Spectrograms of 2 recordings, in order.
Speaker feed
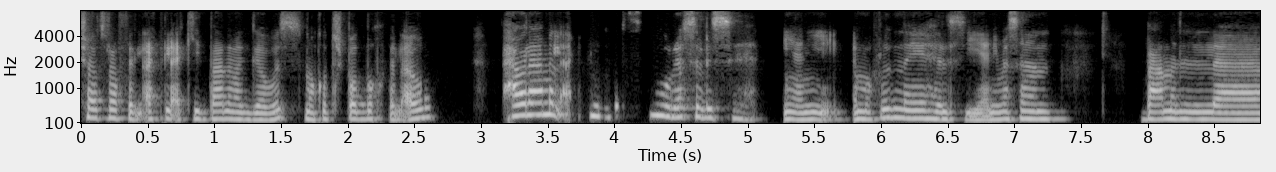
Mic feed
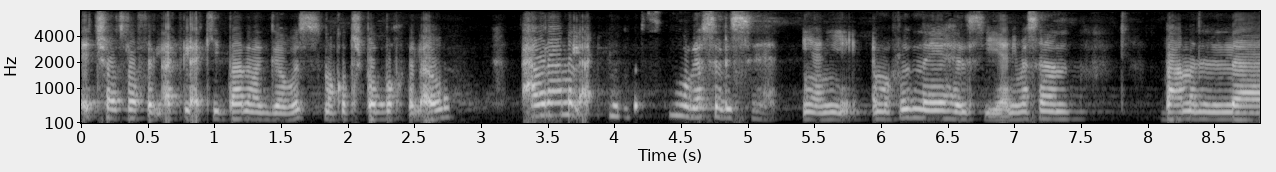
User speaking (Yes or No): No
